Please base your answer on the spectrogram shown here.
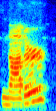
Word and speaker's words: Nadir: So the proper pronunciation is Nadir, but he says either one is fine.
